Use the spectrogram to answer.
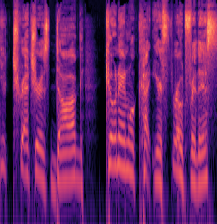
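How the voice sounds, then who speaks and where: A man does a put-on character voice at a high pitch. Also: dry, close sound with no echo. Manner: angry, shouting.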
